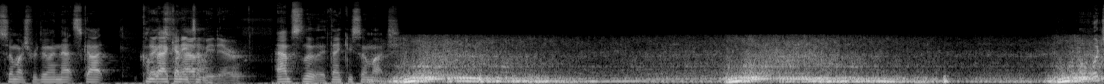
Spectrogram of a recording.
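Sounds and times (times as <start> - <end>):
speech: 0.0 - 4.9
car engine idling with a light rev: 3.9 - 11.0.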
